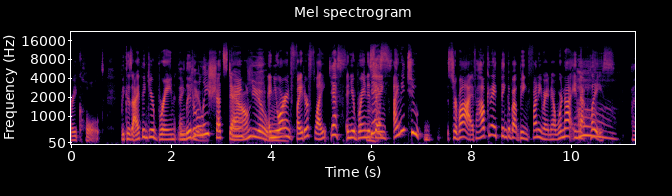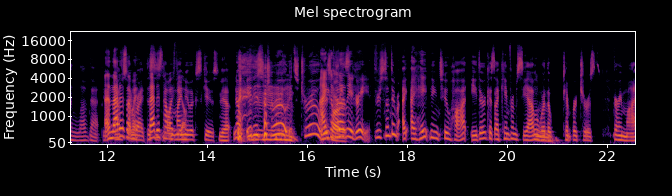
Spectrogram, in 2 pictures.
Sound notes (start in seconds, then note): 10.1 gasps; 14.6 laughs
